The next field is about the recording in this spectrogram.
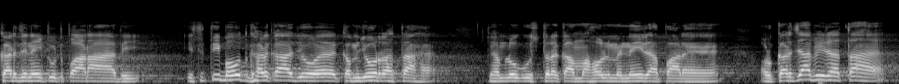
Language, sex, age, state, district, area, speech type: Hindi, male, 30-45, Bihar, Begusarai, rural, spontaneous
